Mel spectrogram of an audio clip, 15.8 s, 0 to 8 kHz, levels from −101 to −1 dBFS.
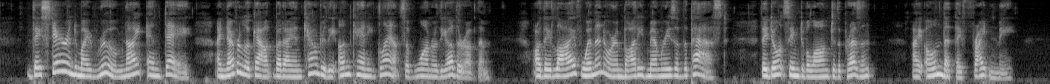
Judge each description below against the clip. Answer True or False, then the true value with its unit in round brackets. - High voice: True (200 Hz)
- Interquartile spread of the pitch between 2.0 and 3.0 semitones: False (3.4 semitones)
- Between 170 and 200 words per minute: True (185 wpm)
